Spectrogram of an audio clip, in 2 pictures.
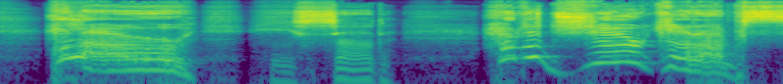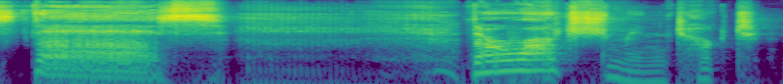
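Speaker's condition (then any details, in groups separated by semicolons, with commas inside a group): No condition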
